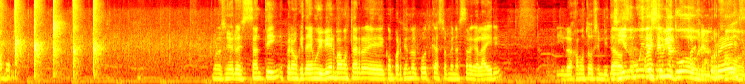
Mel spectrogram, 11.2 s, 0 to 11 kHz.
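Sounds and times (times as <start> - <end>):
speech: 0.0 - 0.4, 3.2 - 7.8, 8.4 - 11.1
hands clapping: 0.0 - 4.0
faint low murmur of noise: 0.0 - 4.5.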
